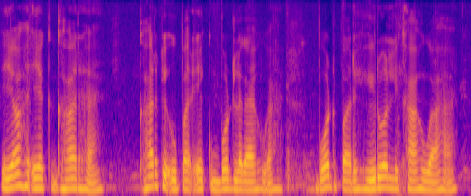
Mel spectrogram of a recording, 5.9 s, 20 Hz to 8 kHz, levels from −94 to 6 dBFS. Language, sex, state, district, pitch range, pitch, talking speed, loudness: Hindi, male, Jharkhand, Palamu, 135-155 Hz, 145 Hz, 185 wpm, -14 LUFS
